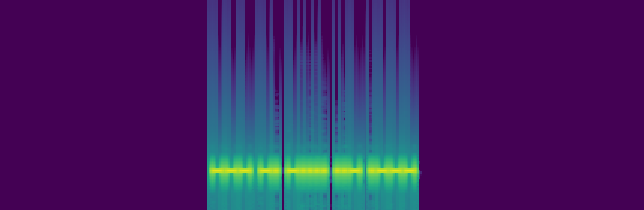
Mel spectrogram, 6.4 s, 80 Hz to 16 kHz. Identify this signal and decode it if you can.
Morse code, heard as a keyed tone, about 34 wpm, 700 Hz. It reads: ON6UJ
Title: DXCC-100 Call Signs - 5 Characters - Repeated 3x - 35wpm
